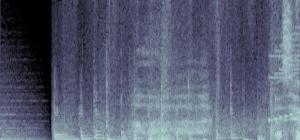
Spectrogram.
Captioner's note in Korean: 하아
